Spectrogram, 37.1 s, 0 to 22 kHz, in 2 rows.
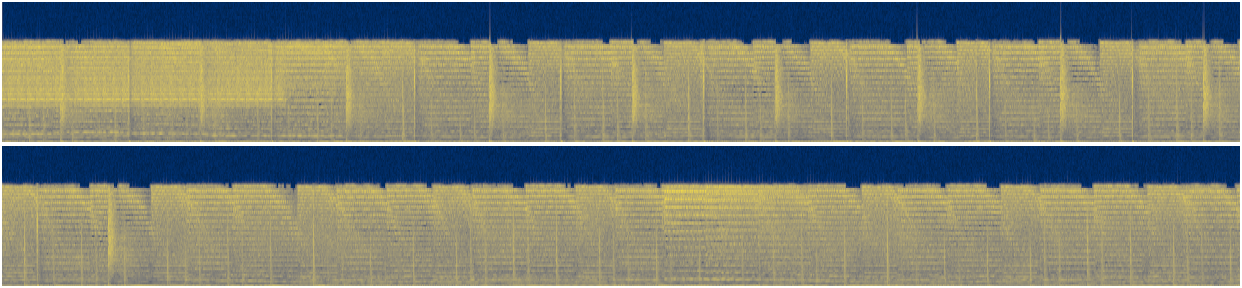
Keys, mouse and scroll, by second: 0.4-0.9 scroll down 1, 0.9 ctrl+g, 2.5 KP_7, 3.2 shift+d, 4.2 click, 4.4 r, 7.6 Escape, 8.0 r, 8.9 KP_Enter, 9.6-13.0 middle drag, 11.1 KP_3, 11.7 g, 14.9 click, 15.1 middle click, 15.8 KP_7, 16.6 shift+z, 17.7 g, 20.0 click, 20.3 s, 22.0 click, 22.2-26.0 middle drag, 22.9 shift+z, 23.6 KP_Decimal, 24.5 s, 26.0 click, 26.6 s, 29.4 click, 29.5 g, 31.0 click, 31.6-31.9 scroll down 1, 31.9-37.1 middle drag, 32.3 scroll down 1, 34.5 scroll down 1, 36.6-37.1 scroll down 2.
